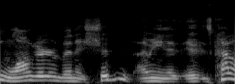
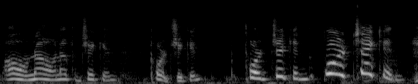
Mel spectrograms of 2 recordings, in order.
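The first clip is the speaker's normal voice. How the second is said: mock lament; 6 semitones higher, 3 dB quieter than usual. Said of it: "Bryan Danielson's like".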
